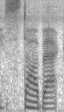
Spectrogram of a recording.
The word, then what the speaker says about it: Staubach: Okay, Staubach.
